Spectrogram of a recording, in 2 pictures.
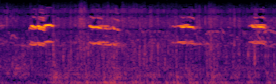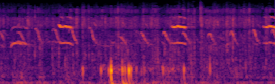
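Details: Little bustard chicks giving thin, high peeps that slide downward, repeated about every half second, with a brief lower knocking sound near the middle.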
